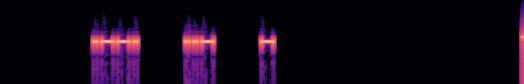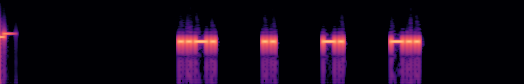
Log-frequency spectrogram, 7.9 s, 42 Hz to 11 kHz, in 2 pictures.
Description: Morse code, heard as a keyed tone, about 40 wpm, spaced as for 19 wpm, 700 Hz. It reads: PUT FIND
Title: 4x Character Spacing - Top 300 Words - 40wpm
